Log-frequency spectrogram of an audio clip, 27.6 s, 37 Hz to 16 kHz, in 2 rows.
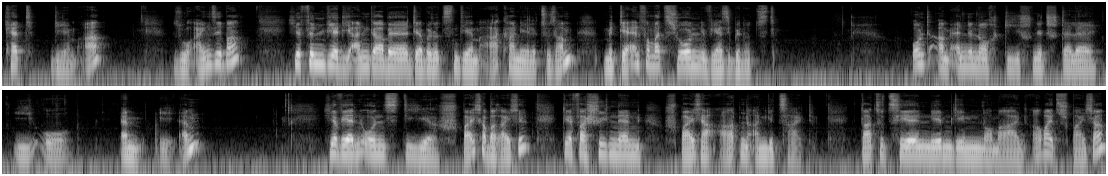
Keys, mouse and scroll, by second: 9.8 Up, 10.1 BackSpace, 12.5-15.0 typing, 19.9 Return.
